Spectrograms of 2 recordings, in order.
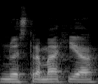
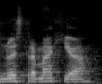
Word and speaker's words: Nuestra Magia: Cultures or Nalak and they're coming up with Nestra Mahia. Secret Layer is Nestra Mahia. That's how it's pronounced.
